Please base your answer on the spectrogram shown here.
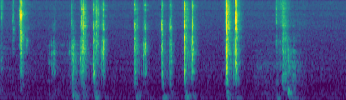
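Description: A computer keyboard is typed on in short uneven bursts, close and fairly quiet, crisp key clicks clustering into quick runs with brief pauses and no talking.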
